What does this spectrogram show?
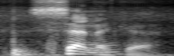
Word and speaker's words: Seneca: How do you say your name? Seneca. Seneca, right? Yep.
